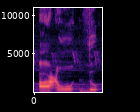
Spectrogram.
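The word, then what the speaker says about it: أعوذ: maka ini huruf da ketika kita baca a'udzu maka ini huruf dza padahal disana huruf yang tertulis adalah huruf ndak jadi kita membaca a'udzu a'udzu untuk bahan latihan kita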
